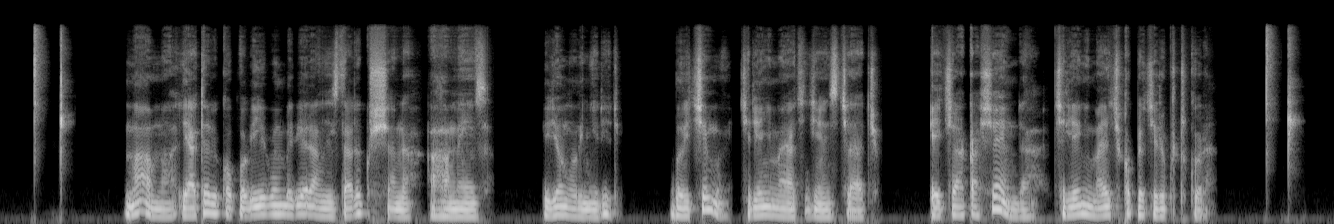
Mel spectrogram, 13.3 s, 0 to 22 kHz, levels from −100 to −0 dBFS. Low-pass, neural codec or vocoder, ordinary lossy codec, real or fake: 14.4 kHz; codec, 44.1 kHz, 2.6 kbps, SNAC; none; fake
